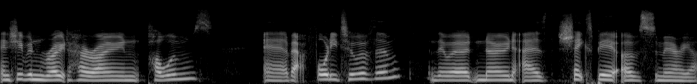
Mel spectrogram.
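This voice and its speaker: A woman with an Australian accent, medium pitch, ordinary pitch variation and moderate pace against a quiet background. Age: young. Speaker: astronomer and podcast co-host. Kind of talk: casual chat.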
